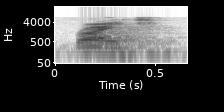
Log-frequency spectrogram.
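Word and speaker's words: write: right در اینجا حرفی W تلفظ نمی شود. right نوشتن.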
